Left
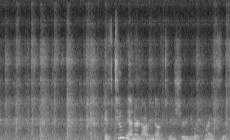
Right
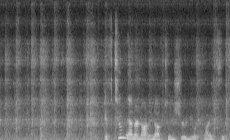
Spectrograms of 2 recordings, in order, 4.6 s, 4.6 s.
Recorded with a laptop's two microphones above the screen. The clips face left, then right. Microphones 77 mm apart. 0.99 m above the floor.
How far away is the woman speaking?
About 1.1 m.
